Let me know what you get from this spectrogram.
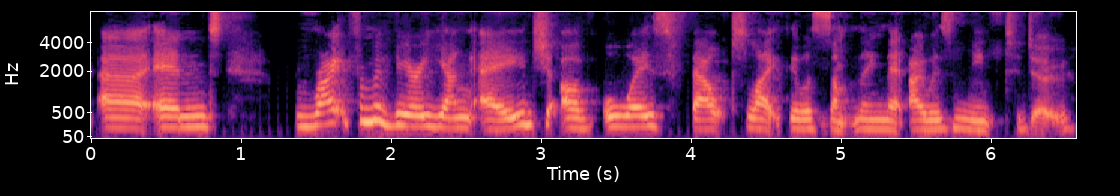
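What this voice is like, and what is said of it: New Zealand accent. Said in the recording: “I'm from New Zealand, if you pick up an accent there”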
